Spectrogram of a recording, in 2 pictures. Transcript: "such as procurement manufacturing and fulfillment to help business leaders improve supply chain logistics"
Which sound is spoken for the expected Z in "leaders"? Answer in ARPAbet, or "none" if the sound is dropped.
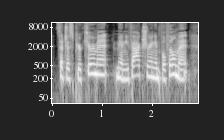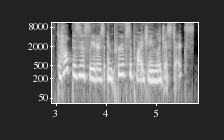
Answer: Z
